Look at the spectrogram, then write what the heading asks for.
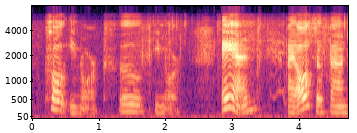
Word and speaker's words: Koh-i-Noor: said that I really didn't know how you pronounce the name of pencils that Koh-i-Noor. It's Koh-i-Noor.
